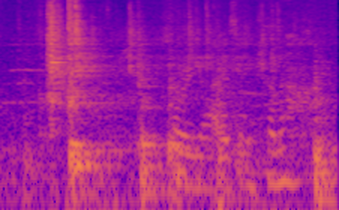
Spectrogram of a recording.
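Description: People's voices talking, with a short sharp sound about half a second in.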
